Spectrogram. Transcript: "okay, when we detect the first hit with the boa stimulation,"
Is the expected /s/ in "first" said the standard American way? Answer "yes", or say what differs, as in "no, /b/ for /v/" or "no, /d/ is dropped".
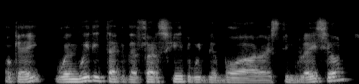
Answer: yes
